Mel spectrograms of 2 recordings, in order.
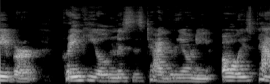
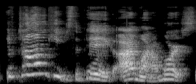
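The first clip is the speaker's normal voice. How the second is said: much higher and louder bratty bargaining; higher, louder whiny sister voice; demanding sister; 7 semitones higher, 7 dB louder than usual. A narrator's reading. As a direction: insist like a teen who wants her fair share. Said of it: "said Sarah".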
